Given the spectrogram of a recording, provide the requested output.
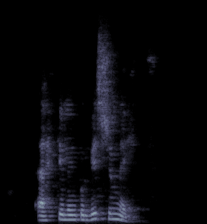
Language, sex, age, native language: Icelandic, female, 50-59, Icelandic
